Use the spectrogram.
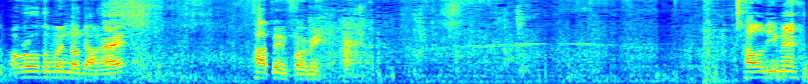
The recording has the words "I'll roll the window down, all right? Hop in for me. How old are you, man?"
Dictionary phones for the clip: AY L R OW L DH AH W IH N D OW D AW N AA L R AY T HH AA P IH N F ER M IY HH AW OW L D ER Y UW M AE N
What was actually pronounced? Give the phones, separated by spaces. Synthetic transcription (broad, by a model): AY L R OW L DH AH W IH N D OW D AW N R AY T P AA P IH N F ER M IY HH AW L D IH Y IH M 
